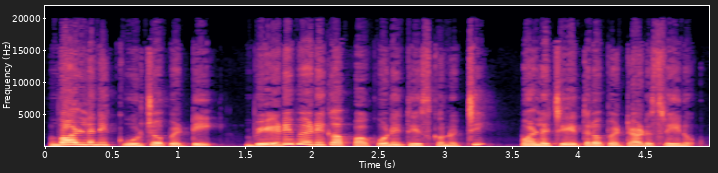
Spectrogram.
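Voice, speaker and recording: A woman's voice: on the high side, expressive, fairly quick. A woman reading scripted story narration as the narrator of a family tale.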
